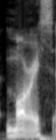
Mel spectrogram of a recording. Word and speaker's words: Maurice: He is the eldest of two children to Maurice and Morris, actually, I should say. It's Morris, but it's spelt like it's Maurice, but the Australians say...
